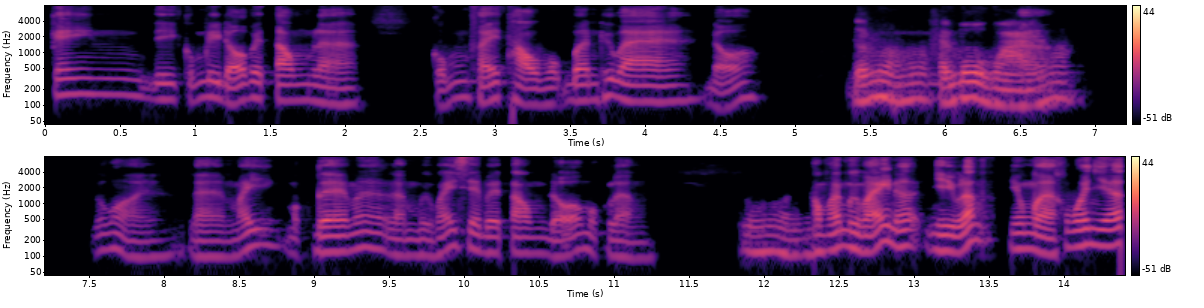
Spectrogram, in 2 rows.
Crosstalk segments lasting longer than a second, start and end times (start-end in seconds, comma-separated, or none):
5.4-6.8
